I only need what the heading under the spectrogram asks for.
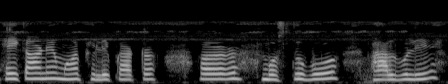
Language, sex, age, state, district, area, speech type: Assamese, female, 45-60, Assam, Morigaon, rural, spontaneous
